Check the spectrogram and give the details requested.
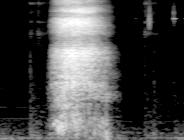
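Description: A single sharp, hissing sneeze burst lasting about half a second.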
